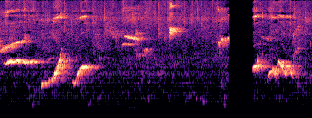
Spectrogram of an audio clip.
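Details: White-rumped Shama of the Medan type singing a simple lure song meant for young birds. Opens with a flat whistle and quick upward slurs, then thin high notes, a brief silent gap, and a final burst of mixed whistles.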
